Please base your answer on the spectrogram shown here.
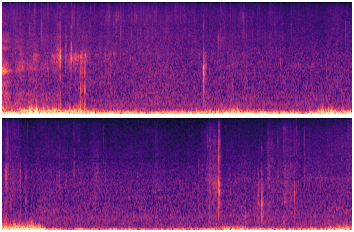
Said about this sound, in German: Und da der Wind sucht seinen Weg da durchs Tal durch und da hört man es auch richtig gut.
